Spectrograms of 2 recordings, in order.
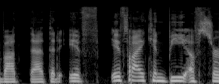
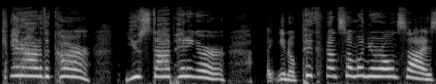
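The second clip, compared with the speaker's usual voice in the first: very high yelled voice. Retelling getting out of the car to stop a man hitting her, retelling a yell. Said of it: "I started yelling at him".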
